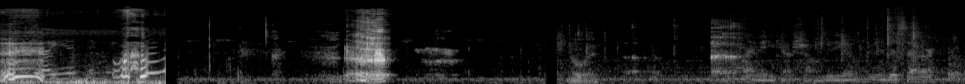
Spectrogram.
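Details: A compilation of men burping, with several loud, drawn-out burps, one deep and rumbling, cut together with brief talk and room noise between them.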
